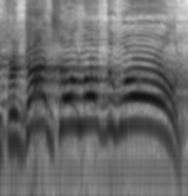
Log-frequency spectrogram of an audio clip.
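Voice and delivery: high, loud, slow proclaiming of the verse; ringing street-preacher cry. Retold or imitated. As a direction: call the verse out like a voice from nowhere. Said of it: "I heard the same thing".

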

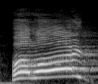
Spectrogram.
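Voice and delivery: high, loud cry to God; loud pleading cry of Oh Lord; anguished cry. Acted. Voicing prophet's prayer.

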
